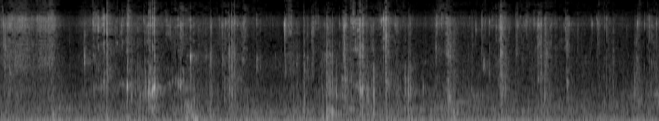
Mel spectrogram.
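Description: A paper takeout box and battered fried fish being handled: irregular crackles and rustles of stiff paper and crisp batter.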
